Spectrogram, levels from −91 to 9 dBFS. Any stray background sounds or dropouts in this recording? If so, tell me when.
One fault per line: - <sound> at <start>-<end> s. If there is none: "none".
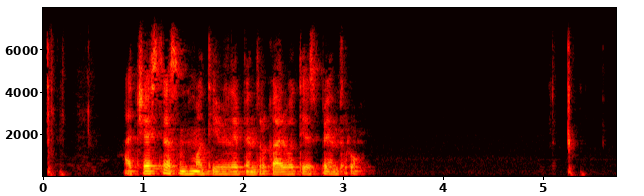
none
